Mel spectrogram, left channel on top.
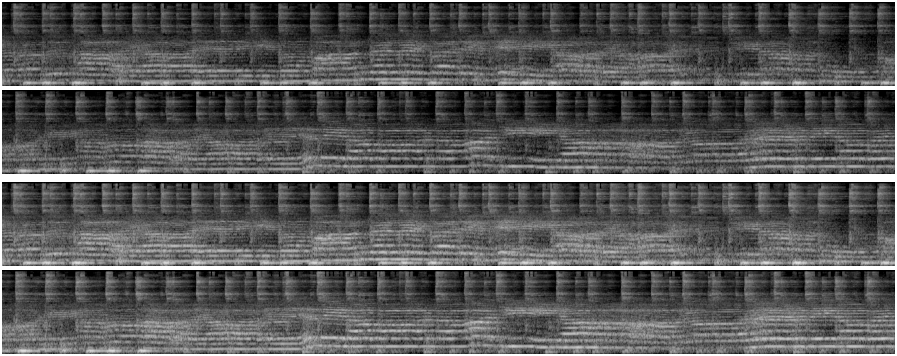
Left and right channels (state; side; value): quieter; left; 5.9 dB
